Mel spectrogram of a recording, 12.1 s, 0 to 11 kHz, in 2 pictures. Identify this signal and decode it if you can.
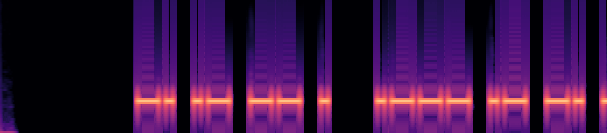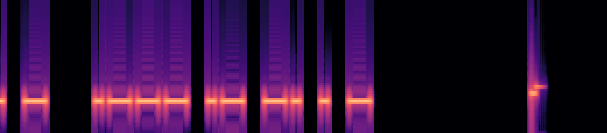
Morse code, heard as a keyed tone, about 17 wpm, 700 Hz. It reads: NAME JANET JANET
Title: Practice QSO - Exchange 1 - Beginning - 17wpm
